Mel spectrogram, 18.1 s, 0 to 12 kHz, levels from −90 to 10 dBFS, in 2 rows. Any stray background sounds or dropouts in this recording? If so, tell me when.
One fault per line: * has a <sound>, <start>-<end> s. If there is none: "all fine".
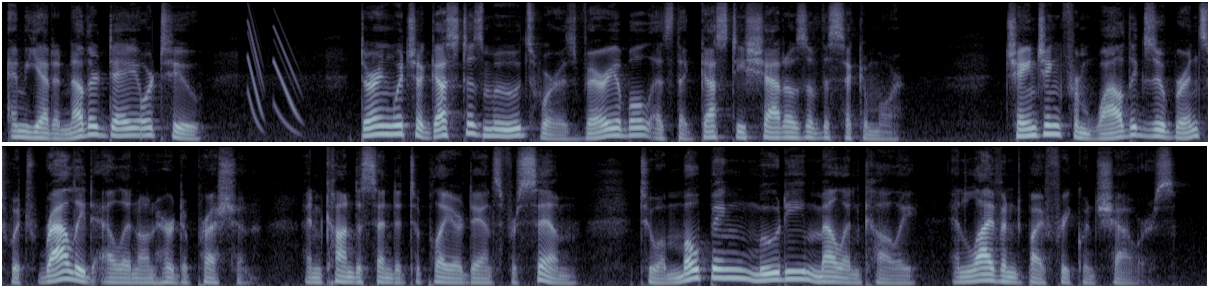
* has a chirp, 1.8-2.3 s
